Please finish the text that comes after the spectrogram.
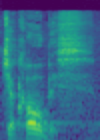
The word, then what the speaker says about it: Jacobus: Is that the proper pronunciation? Jacobus. Jacobus.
